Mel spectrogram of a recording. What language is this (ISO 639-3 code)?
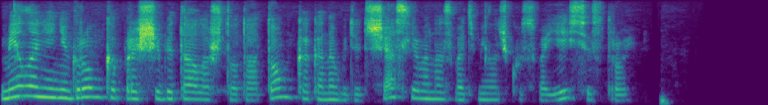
rus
